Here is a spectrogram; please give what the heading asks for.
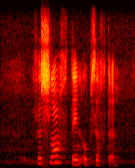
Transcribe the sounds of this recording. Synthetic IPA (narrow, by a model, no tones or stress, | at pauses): fərslɐχtɛnʔɔpsəχtə̰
